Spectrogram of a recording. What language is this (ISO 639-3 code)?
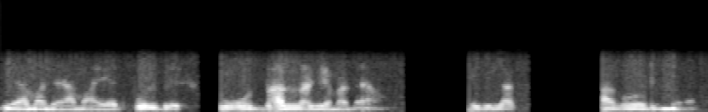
asm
